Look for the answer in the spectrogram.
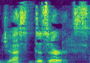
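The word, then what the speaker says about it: just deserts: And that is confusingly pronounced just like the dessert with ice cream or whatever.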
